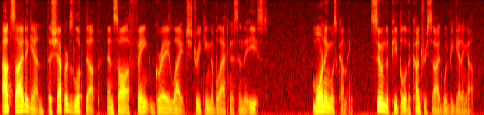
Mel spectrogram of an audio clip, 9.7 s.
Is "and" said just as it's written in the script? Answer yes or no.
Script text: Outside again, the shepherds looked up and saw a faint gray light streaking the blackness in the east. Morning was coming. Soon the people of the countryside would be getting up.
yes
